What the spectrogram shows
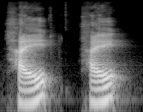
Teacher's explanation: The second word is rising tone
